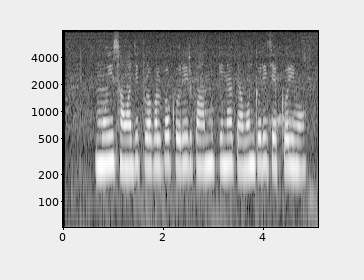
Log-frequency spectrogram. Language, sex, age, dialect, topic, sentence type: Bengali, female, 18-24, Rajbangshi, banking, question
